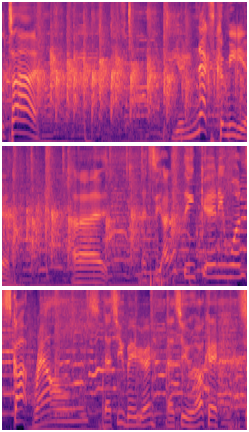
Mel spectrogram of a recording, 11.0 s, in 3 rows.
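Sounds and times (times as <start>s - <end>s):
speech: 0.0s - 0.8s, 2.6s - 11.0s
crowd clapping: 0.0s - 7.3s.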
